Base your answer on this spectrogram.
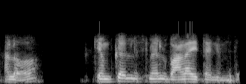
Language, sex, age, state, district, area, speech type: Kannada, male, 30-45, Karnataka, Raichur, rural, conversation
